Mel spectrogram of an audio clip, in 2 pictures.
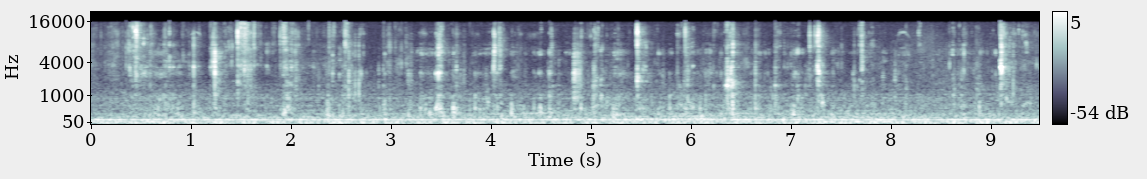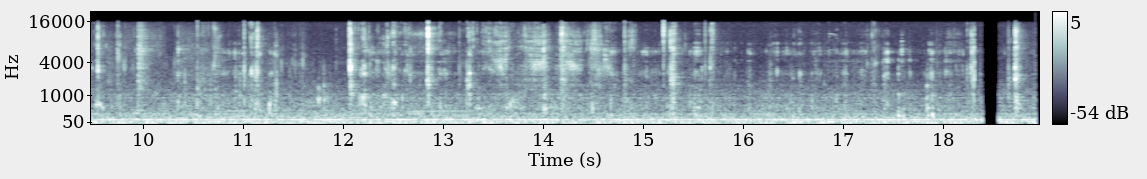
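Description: Close-up chewing and crunching of a crispy fried dumpling (tangsu mandu) in sweet-and-sour sauce: irregular crisp clicks and crunches, over a steady low hum.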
